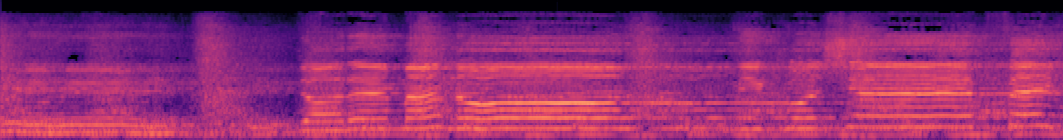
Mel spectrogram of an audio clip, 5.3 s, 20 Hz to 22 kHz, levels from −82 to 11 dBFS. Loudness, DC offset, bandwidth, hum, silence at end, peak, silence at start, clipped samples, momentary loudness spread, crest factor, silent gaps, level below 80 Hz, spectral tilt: -14 LUFS; 0.2%; 16 kHz; none; 0 s; 0 dBFS; 0 s; under 0.1%; 12 LU; 16 dB; none; -62 dBFS; -2 dB/octave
